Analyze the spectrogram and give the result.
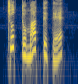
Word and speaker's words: ちょっと待ってて: ちょっと待ってて. – Okay, why do we have two te's? – I think this sentence is originally, ちょっと待っていてください. – And in casual Japanese, the ite would become just te.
